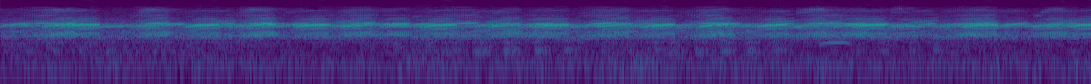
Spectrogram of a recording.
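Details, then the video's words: Dense chorus of frogs in paddy fields on a summer night, with harsh pulsed croaks pouring out fast, nearly two beats per second, and overlapping voices keeping the din continuous. "개구리 울음소리 l 불면증 숙면효과 l ASMR | frog sound for sleep | 여름밤 논두렁개구리소리"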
